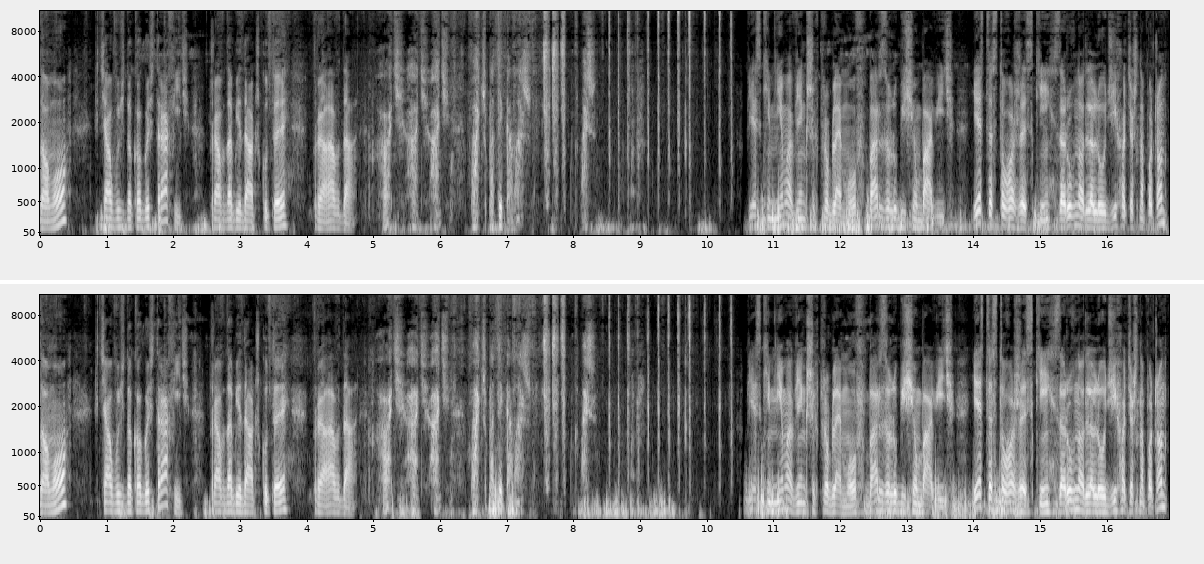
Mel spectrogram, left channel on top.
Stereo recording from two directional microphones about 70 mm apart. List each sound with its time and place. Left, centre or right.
0.0 s speech: right
0.9 s speech: right
3.6 s speech: centre
4.4 s speech: right
5.8 s speech: centre
6.7 s speech: left
8.1 s dog: left
8.5 s horse: centre
12.2 s speech: right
